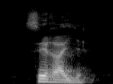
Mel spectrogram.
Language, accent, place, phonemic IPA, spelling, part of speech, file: French, France, Lyon, /se.ʁaj/, sérail, noun, LL-Q150 (fra)-sérail.wav
- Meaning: 1. seraglio 2. innermost circle, entourage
